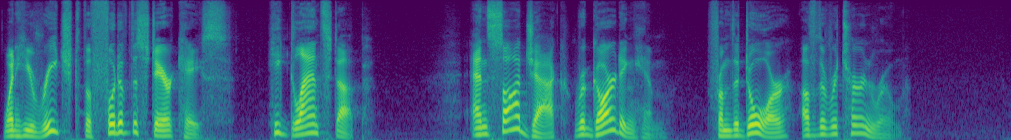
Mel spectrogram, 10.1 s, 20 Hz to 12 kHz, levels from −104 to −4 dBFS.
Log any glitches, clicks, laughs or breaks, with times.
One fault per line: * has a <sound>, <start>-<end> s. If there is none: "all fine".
all fine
